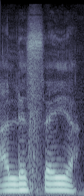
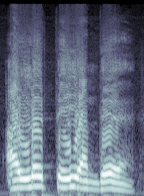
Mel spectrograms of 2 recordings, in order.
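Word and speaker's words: ἀλήθεια: 이 진리라는 이 헬라 단어가 알레세이아입니다. 알레세이아. 뭐 데이아라고 읽기도 하는데 알레세이아. 저는 세자로 읽기를 더 좋아합니다. 자, 알레데이아인데 이것은 진리라는 단어예요.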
